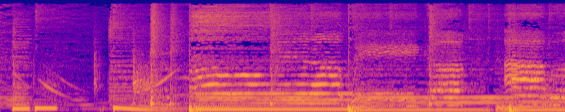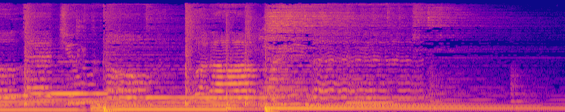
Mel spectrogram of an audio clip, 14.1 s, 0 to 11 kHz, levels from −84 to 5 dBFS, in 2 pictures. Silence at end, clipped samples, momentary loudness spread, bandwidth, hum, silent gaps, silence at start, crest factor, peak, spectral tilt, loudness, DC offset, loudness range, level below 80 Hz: 0 s; under 0.1%; 13 LU; 10.5 kHz; none; none; 0 s; 16 dB; -2 dBFS; -5 dB/octave; -18 LUFS; under 0.1%; 2 LU; -28 dBFS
